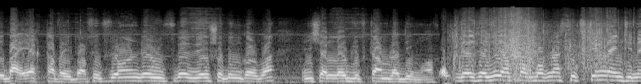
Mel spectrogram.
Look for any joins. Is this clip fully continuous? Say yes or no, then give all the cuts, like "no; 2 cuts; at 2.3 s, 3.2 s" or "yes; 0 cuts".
no; 2 cuts; at 0.9 s, 4.4 s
